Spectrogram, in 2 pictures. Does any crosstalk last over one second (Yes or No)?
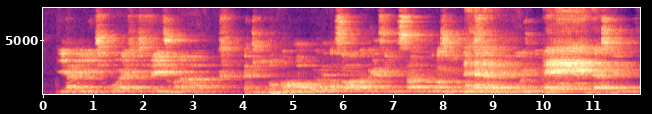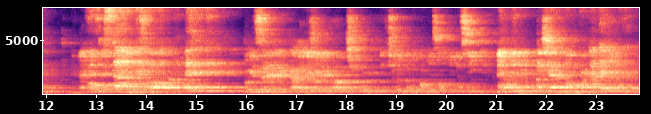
Yes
